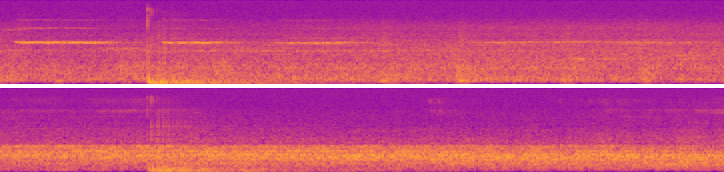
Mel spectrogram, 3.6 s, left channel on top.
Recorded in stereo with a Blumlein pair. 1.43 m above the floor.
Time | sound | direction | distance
0.7 | a thud | 30° left | 9.5 m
